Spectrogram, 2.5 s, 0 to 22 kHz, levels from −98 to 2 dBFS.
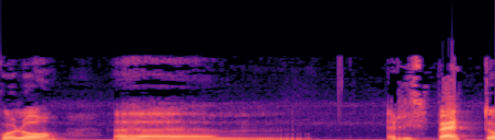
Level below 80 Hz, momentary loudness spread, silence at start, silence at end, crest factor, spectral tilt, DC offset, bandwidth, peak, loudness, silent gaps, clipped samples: -40 dBFS; 19 LU; 0 s; 0 s; 20 dB; -4 dB/octave; under 0.1%; 13.5 kHz; 0 dBFS; -21 LUFS; none; under 0.1%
